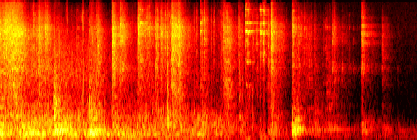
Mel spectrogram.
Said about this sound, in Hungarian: Mi volt ez? Defekt? Nem. Nyugodjék meg, csak lőnek ránk.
